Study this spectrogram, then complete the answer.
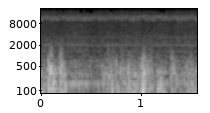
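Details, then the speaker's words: Car engine with previously knocking hydraulic lifters, cold start after an engine flush, new synthetic 40-grade oil and filter, and six hours standing: steady idle with a soft, uneven low chug and no top-end ticking. Normal idle, lifters quiet. "что пробуем заводить какой вид можешь слышать никаких стуков посторонних ничего не"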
